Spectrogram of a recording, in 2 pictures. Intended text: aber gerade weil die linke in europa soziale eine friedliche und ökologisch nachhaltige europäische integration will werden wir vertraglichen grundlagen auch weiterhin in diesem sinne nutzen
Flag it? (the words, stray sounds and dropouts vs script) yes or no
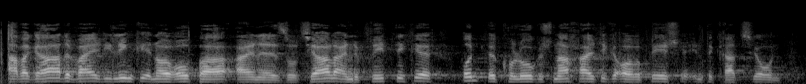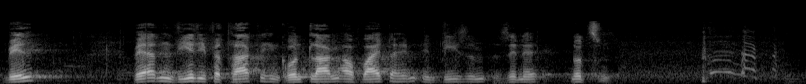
yes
